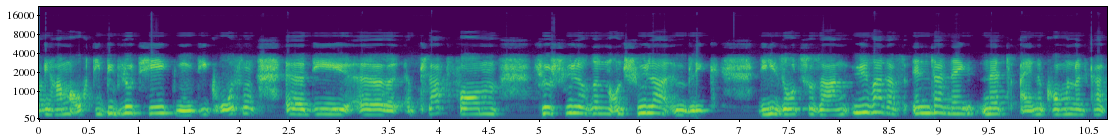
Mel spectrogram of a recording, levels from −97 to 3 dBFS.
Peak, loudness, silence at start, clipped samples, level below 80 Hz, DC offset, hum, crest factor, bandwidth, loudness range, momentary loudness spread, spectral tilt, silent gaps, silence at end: -4 dBFS; -16 LUFS; 0 s; under 0.1%; -70 dBFS; under 0.1%; 50 Hz at -65 dBFS; 14 dB; 8 kHz; 1 LU; 5 LU; -6 dB/octave; none; 0 s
